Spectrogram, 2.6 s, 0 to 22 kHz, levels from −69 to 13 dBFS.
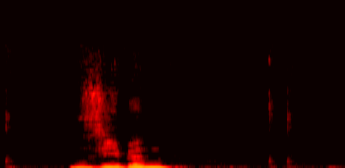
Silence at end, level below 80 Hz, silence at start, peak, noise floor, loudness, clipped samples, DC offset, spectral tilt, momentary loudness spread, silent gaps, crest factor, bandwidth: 1.3 s; -64 dBFS; 0.5 s; -10 dBFS; -61 dBFS; -25 LUFS; under 0.1%; under 0.1%; -7 dB/octave; 13 LU; none; 18 dB; 14.5 kHz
